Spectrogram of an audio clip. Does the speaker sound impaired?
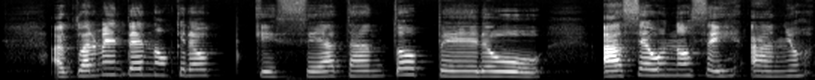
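Yes: cleft lip and palate; altered nose shape.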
